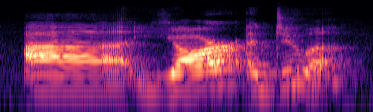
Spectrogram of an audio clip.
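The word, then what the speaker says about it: Yar'Adua: look up how to say this name president yar a dua a northerner and he was president and he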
